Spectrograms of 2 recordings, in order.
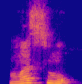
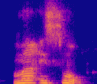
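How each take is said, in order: First: The two words are run together as one. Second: The two words are kept apart as two. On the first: The speaker calls it right. "A-nya langsung bersambung dengan ma" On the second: The speaker calls it wrong. "tidak dipisahkan huruf ma"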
